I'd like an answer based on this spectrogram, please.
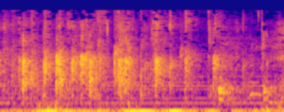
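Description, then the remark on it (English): A church audience claps together as a clap offering to the Lord, a steady, dense patter of many hands, fairly soft overall, with a faint murmur of voices mixed underneath. “Come on, somebody give the Lord a clap offering in this house.”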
